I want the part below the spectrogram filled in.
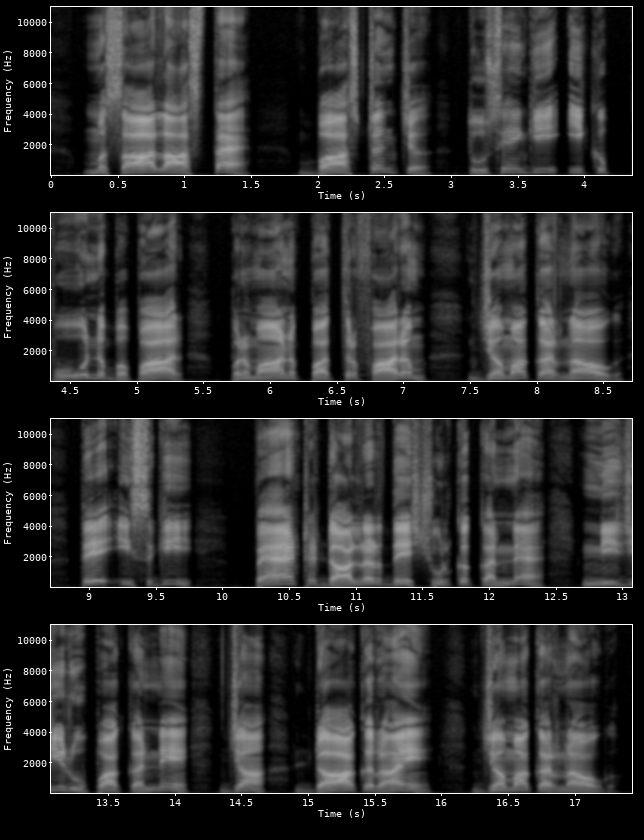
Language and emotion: Dogri, neutral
